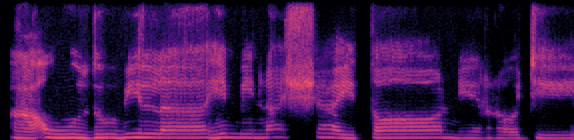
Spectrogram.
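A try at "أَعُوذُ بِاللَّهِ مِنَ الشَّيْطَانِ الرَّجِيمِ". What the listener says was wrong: Ya, mohon izin lafal jalalahnya jangan buru-buru. A'udzubillah.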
